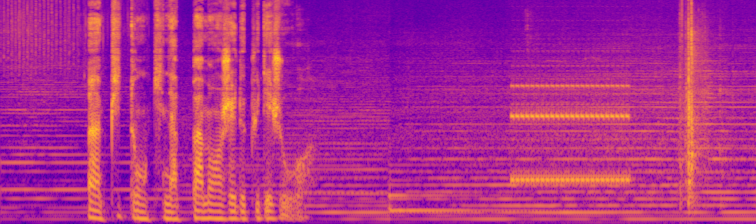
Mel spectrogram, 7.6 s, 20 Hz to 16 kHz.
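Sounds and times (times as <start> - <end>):
music: 0.0 - 7.5
speech: 0.9 - 3.2
telephone ringing with a rapid trilling bell tone: 5.1 - 6.7.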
